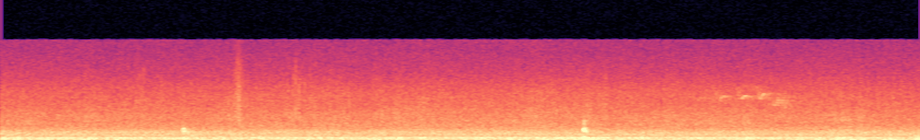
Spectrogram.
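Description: Honey bees buzzing around an open hive during frame handling in an apiary; a dense, continuous hum close by, with occasional louder individual bees passing, no talking.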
